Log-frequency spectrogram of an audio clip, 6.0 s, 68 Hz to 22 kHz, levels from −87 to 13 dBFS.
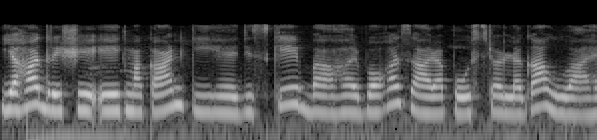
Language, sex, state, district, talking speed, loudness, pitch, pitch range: Hindi, female, Jharkhand, Ranchi, 140 wpm, -18 LUFS, 220 Hz, 210-240 Hz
